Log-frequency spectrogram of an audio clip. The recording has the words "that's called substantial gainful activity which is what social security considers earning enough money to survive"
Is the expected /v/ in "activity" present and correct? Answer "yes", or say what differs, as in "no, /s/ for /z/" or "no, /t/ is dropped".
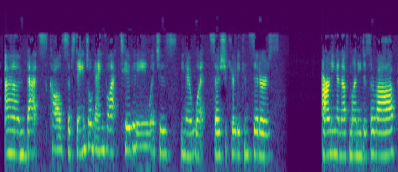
yes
